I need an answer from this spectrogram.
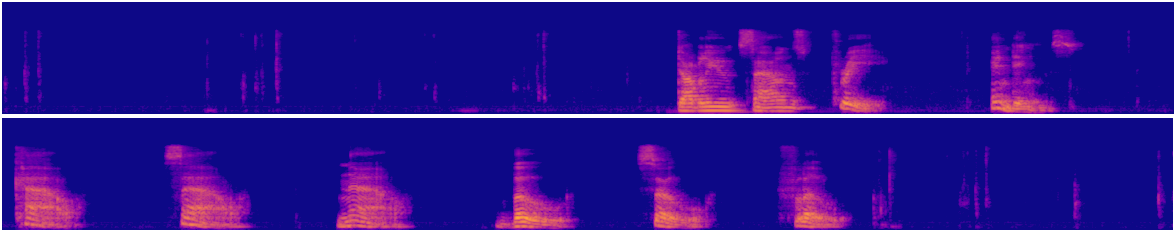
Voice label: W sounds endings, pronunciation of australian english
